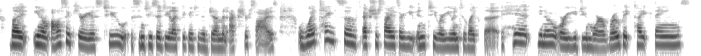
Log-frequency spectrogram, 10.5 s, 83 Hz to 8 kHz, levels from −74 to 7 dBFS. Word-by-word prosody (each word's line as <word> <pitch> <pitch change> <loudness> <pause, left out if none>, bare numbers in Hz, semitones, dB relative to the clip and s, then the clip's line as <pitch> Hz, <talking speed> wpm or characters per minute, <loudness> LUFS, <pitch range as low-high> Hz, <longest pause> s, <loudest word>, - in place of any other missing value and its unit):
But, 205 -2 +9
you 220 0 +6
know, 205 - +7
I'm - - -3
also 220 +5 +1
curious 175 -7 -1
too, 230 -3 -2
since 205 0 -3
you 200 - +2
said 195 -1 +1
you 190 -1 +1
like 175 -1 0
to 195 - -6
go 180 - -3
to 175 +1 -11
the 165 - -1
gym 160 0 -2
and 160 - -5
exercise, 175 +1 -5 0.3
what 230 +6 +2
types 285 -3 -4
of 230 -4 +2
exercise 205 0 +2
are 195 - +2
you 185 -2 -4
into? 195 -1 -1
Are 165 - +2
you 170 +1 -1
into 175 +1 -2
like 165 -1 -1
the 325 +1 -5
HIIT, 245 +4 0
you 235 -1 0
know, 225 -1 +2
or 190 -3 +1
you 180 +1 -2
do 180 0 -3
more 155 -3 -1
aerobic 205 - +2
type 205 -2 0
things? 210 0 -2
200 Hz, 235 wpm, -23 LUFS, 180-220 Hz, 0.3 s, But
